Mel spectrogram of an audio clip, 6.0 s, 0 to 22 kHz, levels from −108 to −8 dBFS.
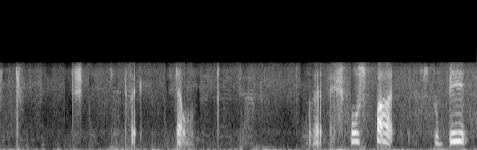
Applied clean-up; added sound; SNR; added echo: neural separator model SepFormer WHAM!.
